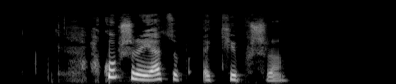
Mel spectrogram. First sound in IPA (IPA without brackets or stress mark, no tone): ħ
